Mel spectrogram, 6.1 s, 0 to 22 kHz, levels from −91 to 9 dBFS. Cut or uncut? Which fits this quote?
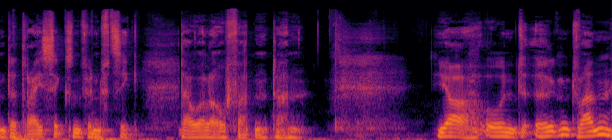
cut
